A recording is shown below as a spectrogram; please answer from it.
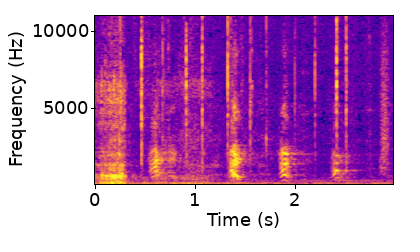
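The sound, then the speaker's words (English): Dogs barking and whining as they pace around a living room and kitchen, several short barks with whimpering, sliding tones spaced out over a low, continuous background. “The dogs pace around the living room. Some enter the kitchen, sniffing at the spilt food.”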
